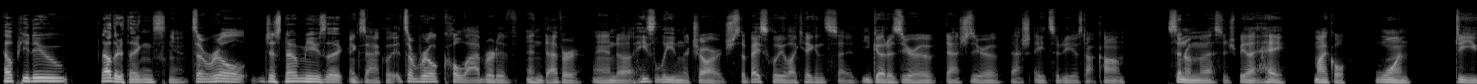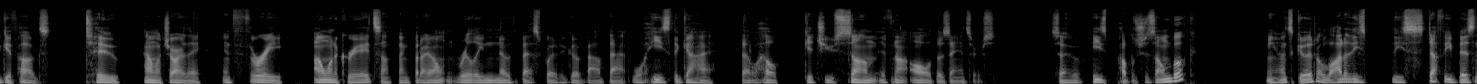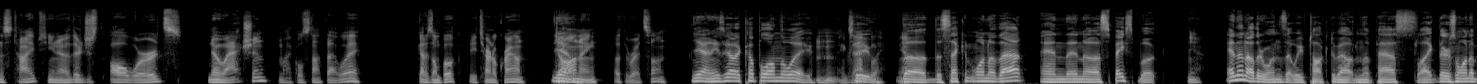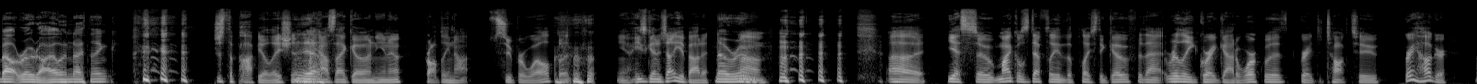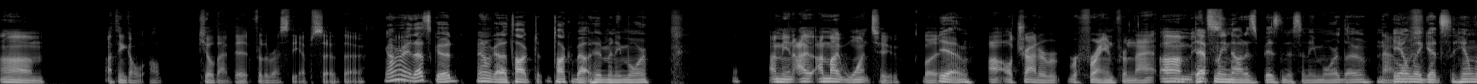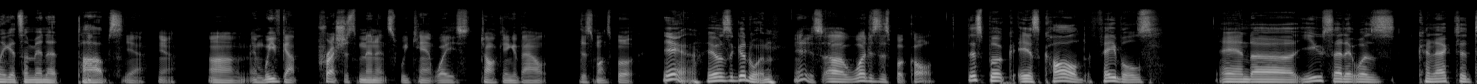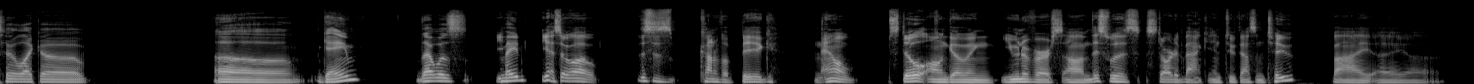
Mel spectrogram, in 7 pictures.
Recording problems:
uneven, jittery; strongly; from 1 s to 1:38

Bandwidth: 14 kHz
